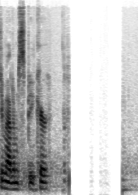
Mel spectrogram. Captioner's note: speaking French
